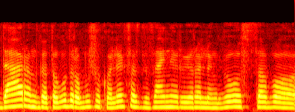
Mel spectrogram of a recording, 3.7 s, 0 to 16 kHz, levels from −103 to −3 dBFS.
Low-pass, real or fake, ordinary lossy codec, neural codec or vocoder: 7.2 kHz; fake; MP3, 64 kbps; codec, 16 kHz, 4.8 kbps, FACodec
